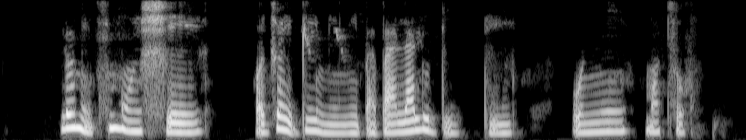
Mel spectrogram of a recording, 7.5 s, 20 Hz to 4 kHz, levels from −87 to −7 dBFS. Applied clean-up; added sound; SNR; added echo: neural mask model Resemble Enhance denoiser.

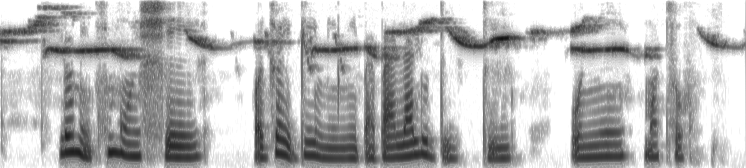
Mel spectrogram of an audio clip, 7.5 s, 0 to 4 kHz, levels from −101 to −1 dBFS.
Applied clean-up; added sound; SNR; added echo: neural mask model RNNoise.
